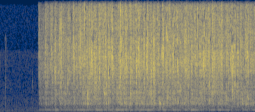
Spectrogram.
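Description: Water rushes and splashes in a steady, loud stream as emergency medical workers and civilians clear dirt and debris from water beneath houses on the shores of Cameroon's Bakassi Peninsula; it starts abruptly after a brief quiet moment and continues without pause, with no voices.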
